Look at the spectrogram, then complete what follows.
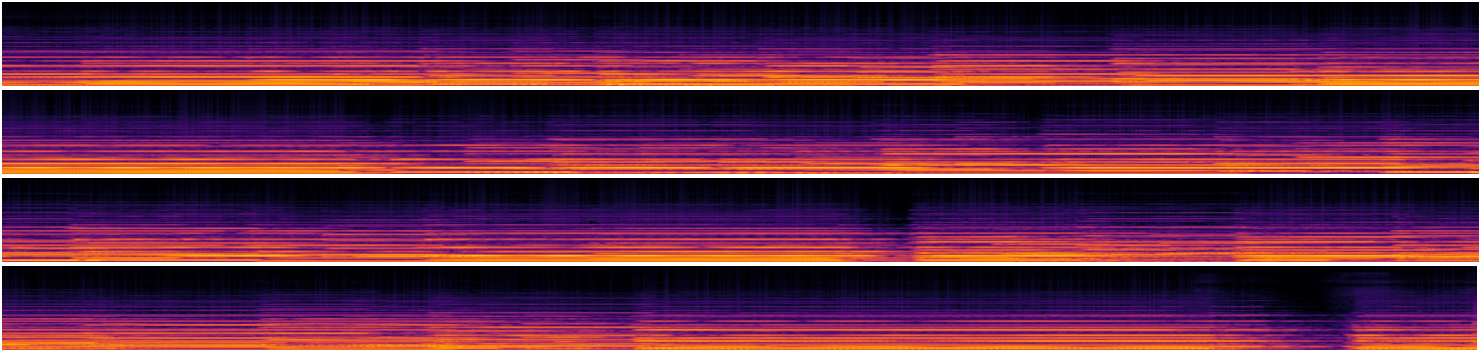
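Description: Church pipe organ playing the postlude in sustained, changing chords. The sound dips briefly about two-thirds through and drops out for a moment just before the end.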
